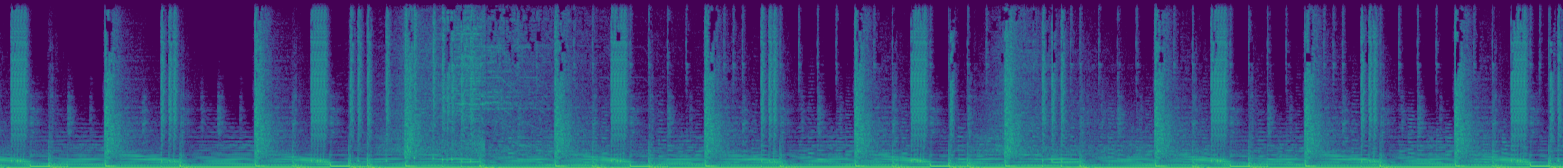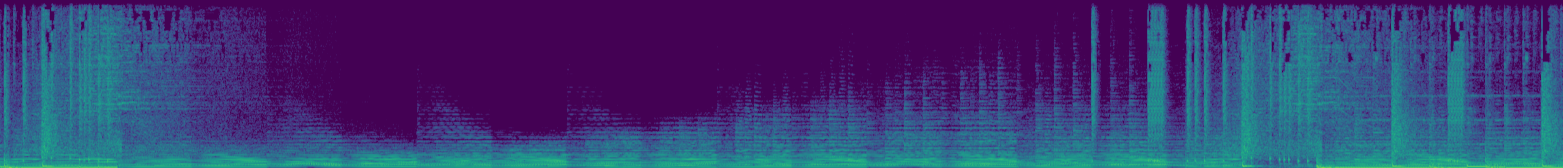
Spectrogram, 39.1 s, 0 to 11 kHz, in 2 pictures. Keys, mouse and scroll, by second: 2.0-3.0 drag, 3.8 click, 5.3 click, 7.1-8.0 drag, 8.5-10.3 drag, 11.1 click, 12.6-13.6 drag, 15.3 click, 16.2 click, 17.5 click, 18.6 click, 19.4 click, 20.5 ctrl+c, 21.3 click, 22.6 ctrl+v.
